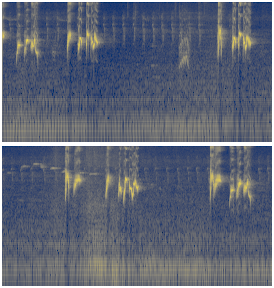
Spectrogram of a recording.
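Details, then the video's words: Red-whiskered bulbul in song training repeats short, bright warbled phrases of two to four clipped notes every second or two over a steady low hum. "luyện giọng chào mào hót hay - căng lửa, chào mào hót quá phê"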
